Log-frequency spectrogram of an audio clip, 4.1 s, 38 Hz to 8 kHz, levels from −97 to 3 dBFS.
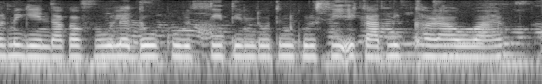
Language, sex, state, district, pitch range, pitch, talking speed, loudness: Hindi, female, Punjab, Kapurthala, 215-225 Hz, 220 Hz, 220 wpm, -13 LUFS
